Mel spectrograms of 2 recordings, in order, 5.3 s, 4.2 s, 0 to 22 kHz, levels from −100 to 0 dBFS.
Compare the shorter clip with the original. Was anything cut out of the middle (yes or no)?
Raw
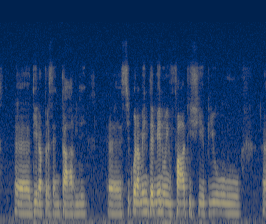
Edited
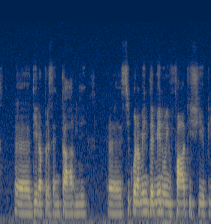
no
